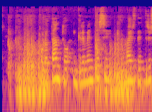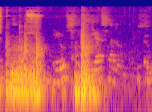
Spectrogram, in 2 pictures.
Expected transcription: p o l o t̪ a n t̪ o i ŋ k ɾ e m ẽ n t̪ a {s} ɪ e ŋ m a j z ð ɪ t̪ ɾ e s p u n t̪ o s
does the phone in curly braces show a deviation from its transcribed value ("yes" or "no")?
no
